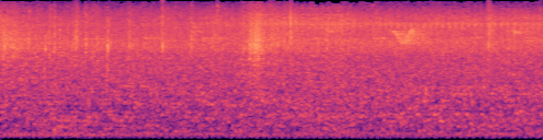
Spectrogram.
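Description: Steady background noise with a low hum, a few faint ticks and a brief high hiss about three seconds in.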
